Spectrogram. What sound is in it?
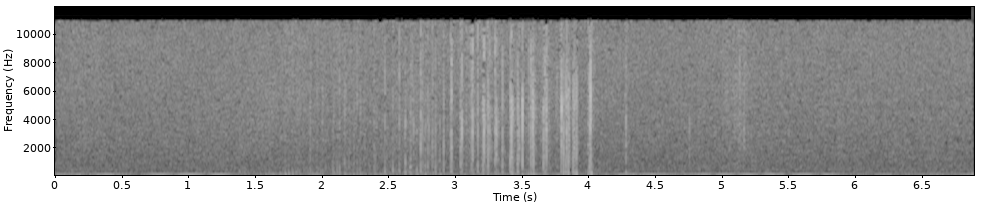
fist clenching (3)
Just made some anime style fist clenching sounds cause I wasn't able to find it somewhere.
fist, clenching, fight, clench, anime, anger, clenched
